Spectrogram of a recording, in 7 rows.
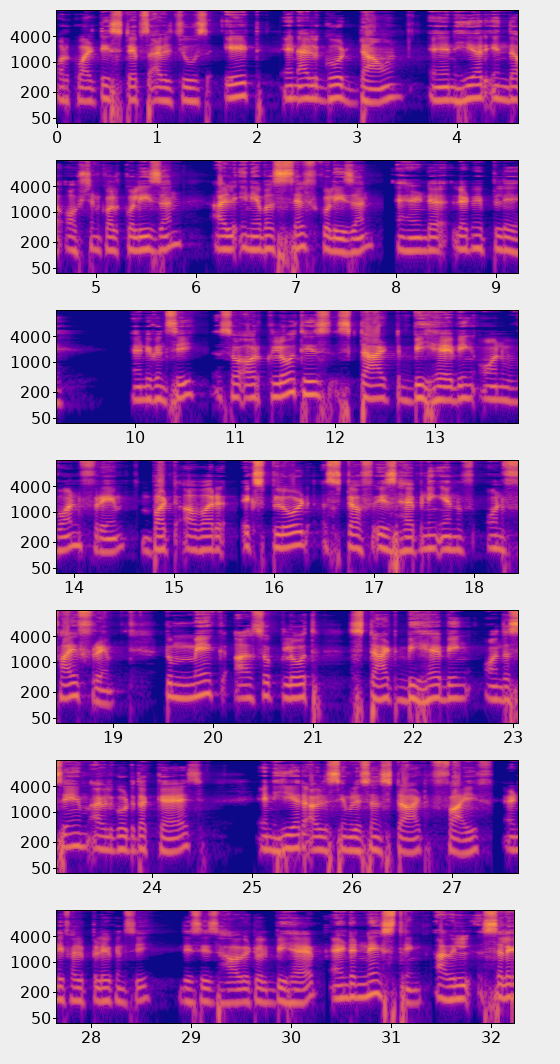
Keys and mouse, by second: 4.9-8.9 drag, 25.5-26.9 drag, 30.1 click.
